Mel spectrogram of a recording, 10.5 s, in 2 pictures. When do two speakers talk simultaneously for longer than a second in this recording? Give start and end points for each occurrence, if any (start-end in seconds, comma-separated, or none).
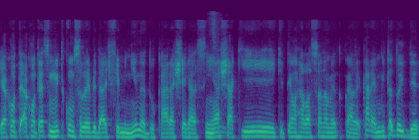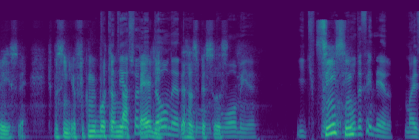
6.4-8.1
